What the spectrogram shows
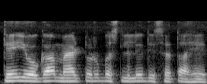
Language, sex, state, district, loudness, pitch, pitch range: Marathi, male, Maharashtra, Solapur, -17 LUFS, 150 Hz, 145-155 Hz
